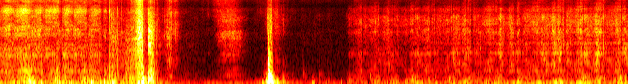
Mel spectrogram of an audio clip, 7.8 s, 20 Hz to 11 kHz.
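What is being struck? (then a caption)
Colored pencil on a paper sheet. A teal-blue wooden colored pencil, held in the fingertips, rubs and scratches its tip across a flat, thin white paper coloring page lying on a table. Dense, dry scratching fills the first two seconds, broken by two sharp, louder scrapes near 1.8 and 3.4 seconds with near-silence between. Softer, steady rubbing strokes then continue to the end.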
